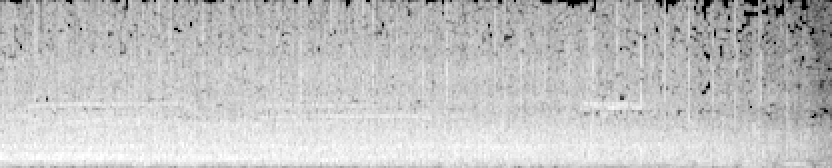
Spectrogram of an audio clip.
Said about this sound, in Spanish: Ayúdenme a darle un fuerte y merecido aplauso al doble de todos nosotros, muchachos, a Rich y Jay Manander, que gracias a ellos estamos acá.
